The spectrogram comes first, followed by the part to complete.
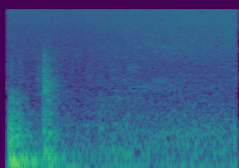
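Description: Two dull thumps in quick succession at the start, the second one brighter, then a faint low room rumble.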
